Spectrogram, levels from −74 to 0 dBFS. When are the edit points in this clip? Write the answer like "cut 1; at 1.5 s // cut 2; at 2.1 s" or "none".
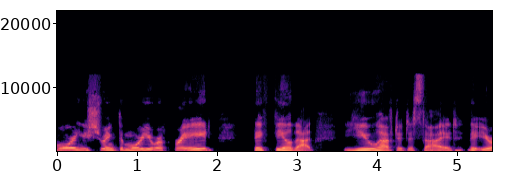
cut 1; at 3.2 s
